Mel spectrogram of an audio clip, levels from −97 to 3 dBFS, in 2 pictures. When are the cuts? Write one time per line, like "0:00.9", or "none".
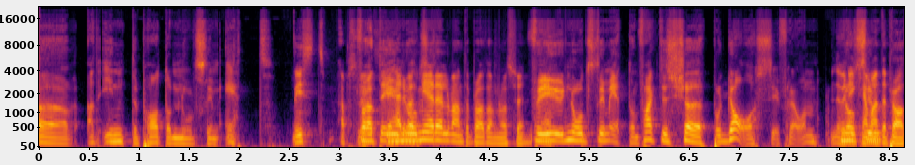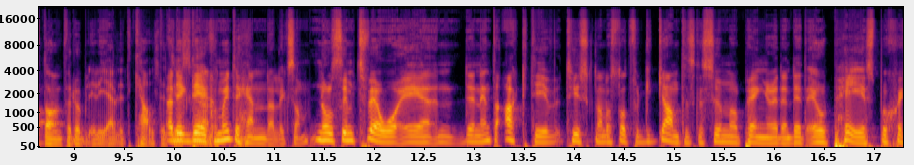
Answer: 0:11.4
